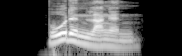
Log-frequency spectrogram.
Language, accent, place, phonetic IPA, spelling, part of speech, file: German, Germany, Berlin, [ˈboːdn̩ˌlaŋən], bodenlangen, adjective, De-bodenlangen.ogg
- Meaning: inflection of bodenlang: 1. strong genitive masculine/neuter singular 2. weak/mixed genitive/dative all-gender singular 3. strong/weak/mixed accusative masculine singular 4. strong dative plural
